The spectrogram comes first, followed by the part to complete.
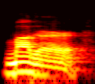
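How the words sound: The final r sound is pronounced. "هنا عملنا صوت الار"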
